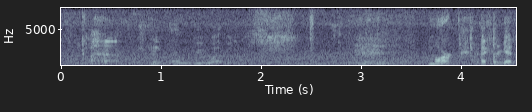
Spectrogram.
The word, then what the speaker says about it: marc: It's spelled Marc, M-A-R-Q-U-E, but the French pronounce it like Mar. And then when I say, "Oh, Mar," they're like, "No, Marc."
